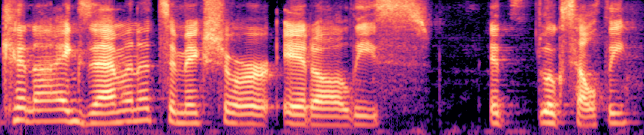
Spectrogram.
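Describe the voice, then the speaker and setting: A woman's voice: on the low side, normal speed, a bit bright. A woman playing a tabletop game, talking playfully and laughing a lot. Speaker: player. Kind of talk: tabletop role-play.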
